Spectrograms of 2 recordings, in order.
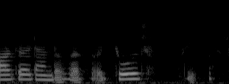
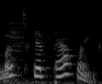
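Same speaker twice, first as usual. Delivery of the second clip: calling out; 8 semitones higher than usual. A narrator's reading. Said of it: "Sage called to him".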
